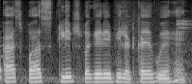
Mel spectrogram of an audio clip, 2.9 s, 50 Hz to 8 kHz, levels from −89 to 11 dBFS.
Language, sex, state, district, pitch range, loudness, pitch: Hindi, male, Assam, Kamrup Metropolitan, 130-145 Hz, -13 LUFS, 135 Hz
